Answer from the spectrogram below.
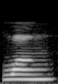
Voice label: "uang1", taiwanese Syllables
